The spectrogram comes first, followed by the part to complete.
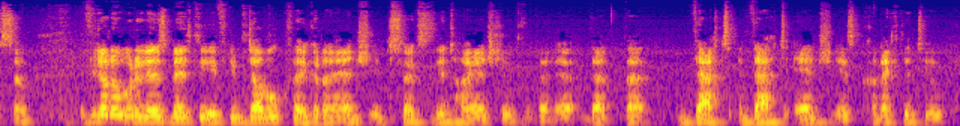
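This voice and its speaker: A man's voice: lowish voice, bright, forceful tone, a little hiss or hum, low-quality recording. A young man with a Swedish accent, nasal from a cold, narrating a screen-recorded modeling tutorial in a rambling, chatty way with many fillers. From Sweden.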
